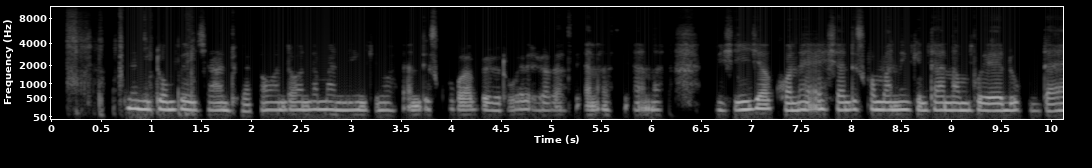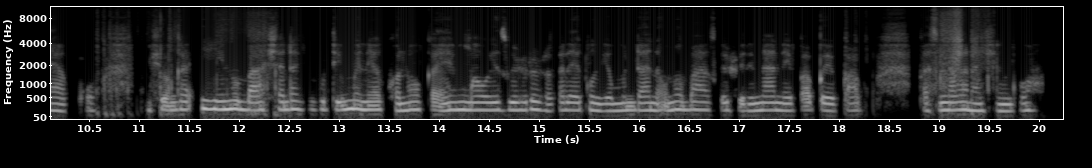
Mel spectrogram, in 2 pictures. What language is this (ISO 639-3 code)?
ndc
